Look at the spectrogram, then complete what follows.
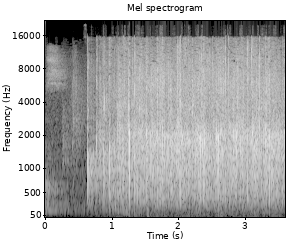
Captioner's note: applause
